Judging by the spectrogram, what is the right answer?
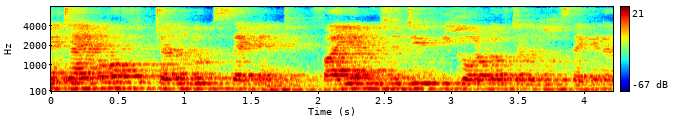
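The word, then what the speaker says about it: Faxian: Okay, as the descriptions provided by Fayan, who visited the court of Gupta ruler Chandragupta II. Fayan, it is written as Faxin, but its pronunciation is Fayan.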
